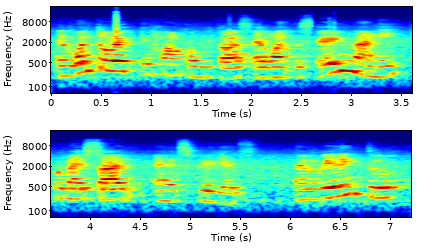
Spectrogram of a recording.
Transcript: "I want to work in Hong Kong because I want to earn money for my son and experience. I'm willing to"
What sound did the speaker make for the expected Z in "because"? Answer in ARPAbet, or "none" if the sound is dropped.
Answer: S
